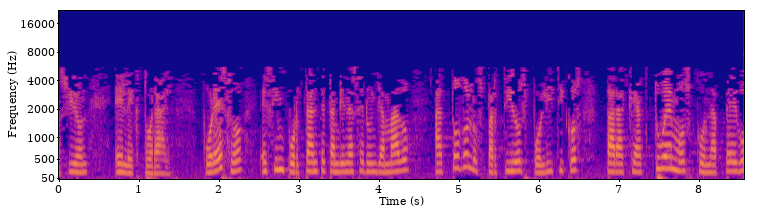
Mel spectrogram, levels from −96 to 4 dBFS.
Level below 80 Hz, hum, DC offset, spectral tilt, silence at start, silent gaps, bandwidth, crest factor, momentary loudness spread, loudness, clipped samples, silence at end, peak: -48 dBFS; none; under 0.1%; -10 dB/octave; 0 s; none; 5.8 kHz; 18 dB; 6 LU; -30 LUFS; under 0.1%; 0 s; -12 dBFS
